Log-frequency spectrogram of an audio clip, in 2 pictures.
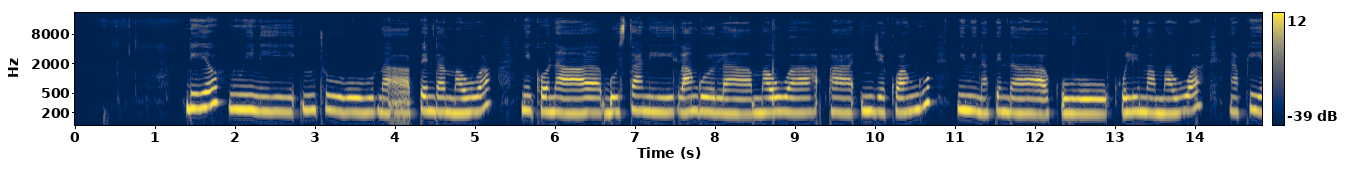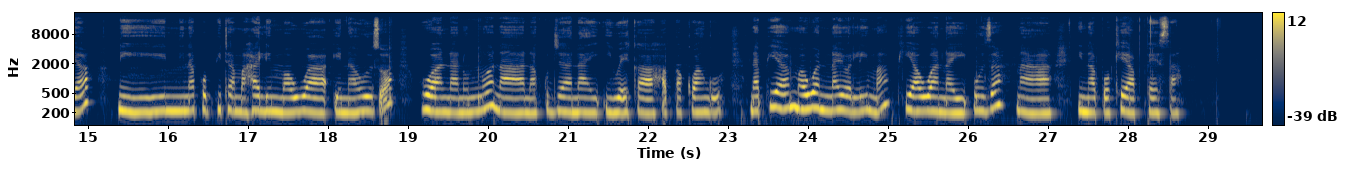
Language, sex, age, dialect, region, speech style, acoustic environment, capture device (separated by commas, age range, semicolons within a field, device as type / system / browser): Swahili, female, 18-24, Kenya - Nairobi Sheng-influenced, Kenya, relaxed, silence, mobile / Linux / Chrome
